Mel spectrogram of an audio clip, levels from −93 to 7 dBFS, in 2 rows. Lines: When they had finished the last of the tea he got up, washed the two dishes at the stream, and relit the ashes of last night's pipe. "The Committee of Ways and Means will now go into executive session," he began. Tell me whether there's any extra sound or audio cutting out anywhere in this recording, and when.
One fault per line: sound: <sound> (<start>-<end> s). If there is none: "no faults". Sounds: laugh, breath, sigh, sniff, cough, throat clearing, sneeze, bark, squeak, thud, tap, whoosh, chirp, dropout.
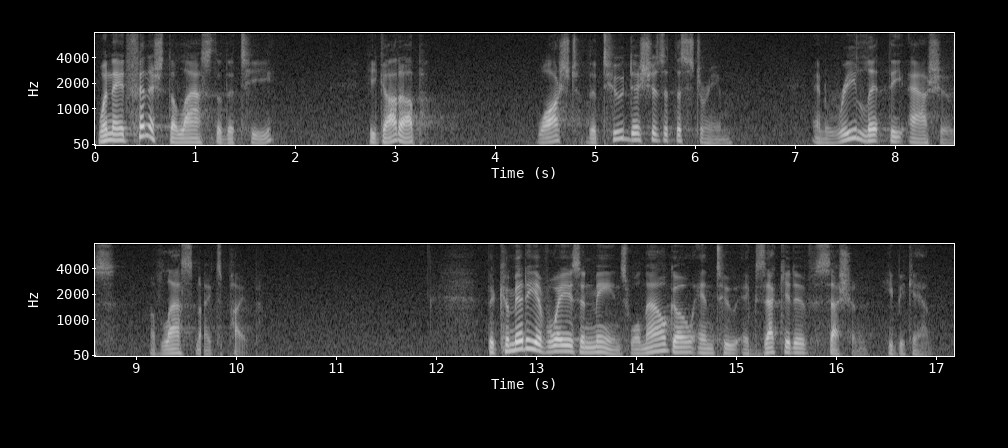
sound: dropout (9.6-9.7 s)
